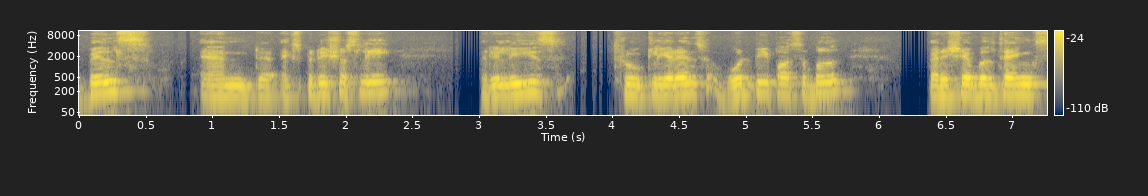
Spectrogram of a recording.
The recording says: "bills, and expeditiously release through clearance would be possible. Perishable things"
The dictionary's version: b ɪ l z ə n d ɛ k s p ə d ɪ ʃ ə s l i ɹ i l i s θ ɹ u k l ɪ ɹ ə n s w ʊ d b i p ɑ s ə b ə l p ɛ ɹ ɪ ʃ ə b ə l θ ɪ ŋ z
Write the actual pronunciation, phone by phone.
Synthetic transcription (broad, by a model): b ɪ l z ə n d ɛ k s p ə d ɪ ʃ ə s l i ɹ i l i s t ɹ u k l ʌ ɹ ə n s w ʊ d b i p ɑ s ə b ə l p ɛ ɹ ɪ ʃ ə b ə l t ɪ ŋ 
